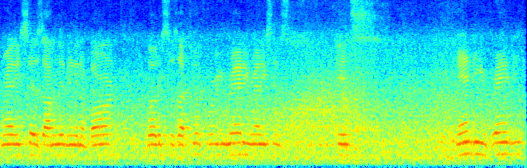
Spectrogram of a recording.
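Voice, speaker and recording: A man hosting a casual live stream, reading viewer comments aloud in a relaxed, offhand way. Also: fairly high pitch, unhurried. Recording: echoey workshop with loud background noise.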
